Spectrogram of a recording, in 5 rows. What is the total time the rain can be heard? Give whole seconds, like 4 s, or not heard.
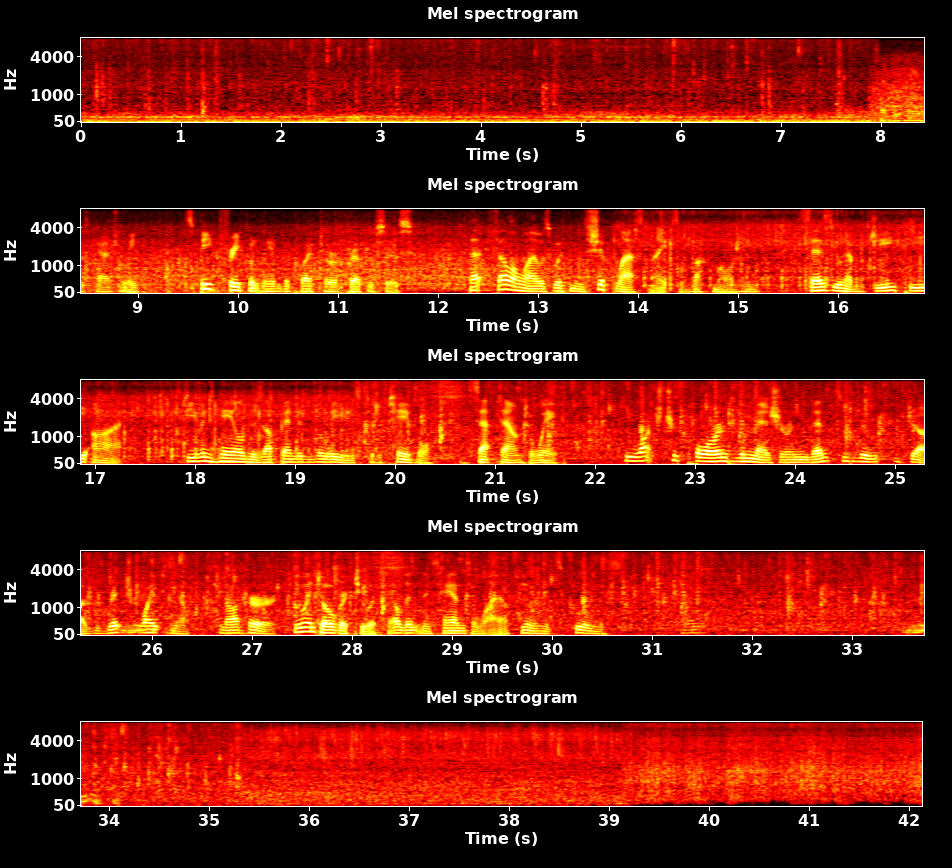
42 s.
